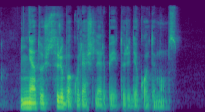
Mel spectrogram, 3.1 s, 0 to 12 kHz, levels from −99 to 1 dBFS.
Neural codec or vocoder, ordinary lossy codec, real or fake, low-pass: none; MP3, 64 kbps; real; 9.9 kHz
